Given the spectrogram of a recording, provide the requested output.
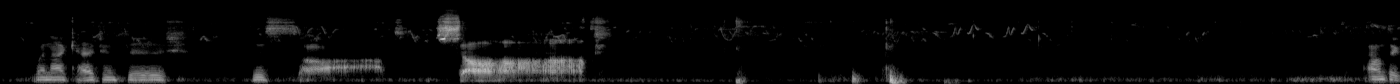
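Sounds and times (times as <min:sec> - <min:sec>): songbirds chirping: 0:00.0 - 0:14.0
dull knocks: 0:08.5 - 0:09.6.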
